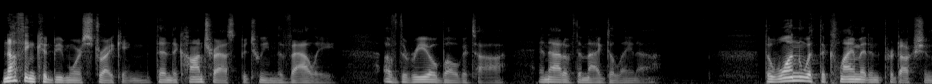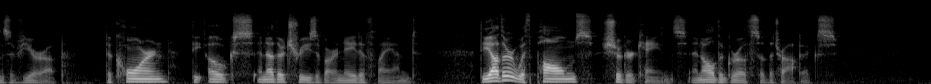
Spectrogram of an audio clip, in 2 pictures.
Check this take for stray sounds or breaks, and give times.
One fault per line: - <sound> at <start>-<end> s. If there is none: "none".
none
